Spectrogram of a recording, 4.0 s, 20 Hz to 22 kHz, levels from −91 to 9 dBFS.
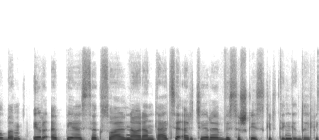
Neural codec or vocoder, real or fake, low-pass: autoencoder, 48 kHz, 128 numbers a frame, DAC-VAE, trained on Japanese speech; fake; 14.4 kHz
